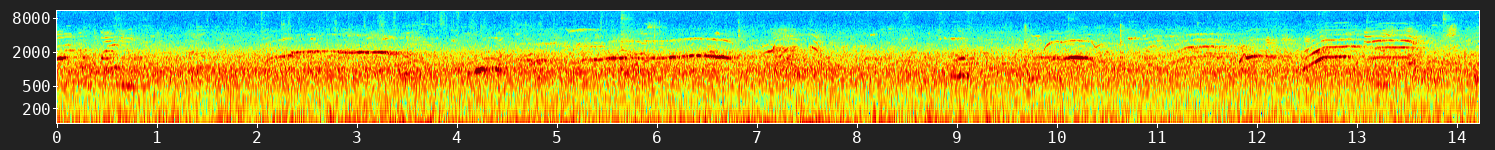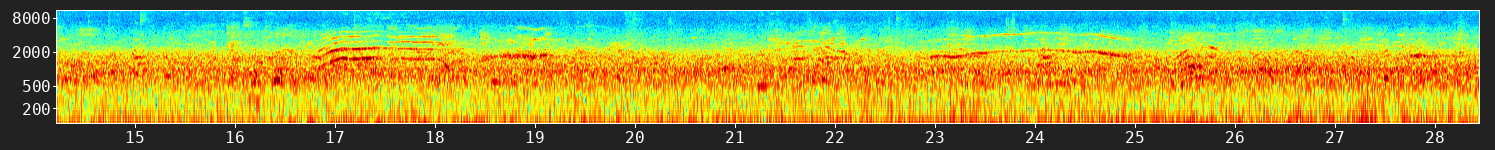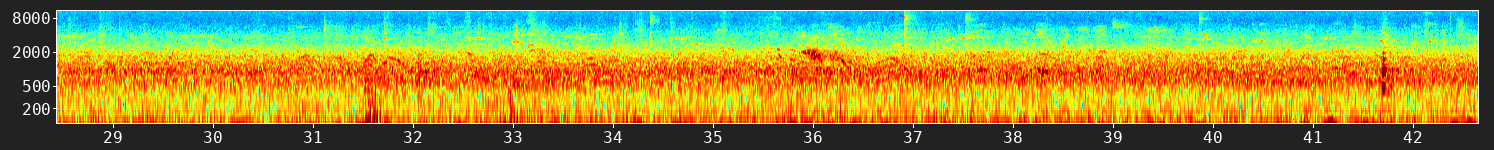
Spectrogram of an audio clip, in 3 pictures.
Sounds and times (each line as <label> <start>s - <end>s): Children playing 0.0s - 42.6s
people walking around the park 0.0s - 42.6s
traffic sounds 24.2s - 42.6s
